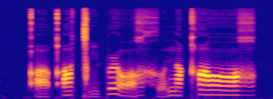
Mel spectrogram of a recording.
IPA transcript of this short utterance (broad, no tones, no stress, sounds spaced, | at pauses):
qʼ o̰ qʼ ɔ ǀ ḭ p ɹ ɔ̰ ʁ x o̰ n ɤ qʰ ɔː ʁ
